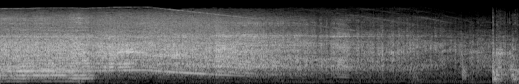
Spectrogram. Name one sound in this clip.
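An angle grinder's motor winds down and falls quiet.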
